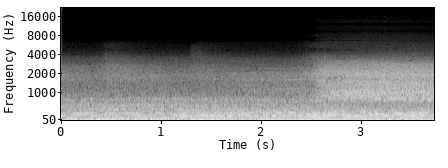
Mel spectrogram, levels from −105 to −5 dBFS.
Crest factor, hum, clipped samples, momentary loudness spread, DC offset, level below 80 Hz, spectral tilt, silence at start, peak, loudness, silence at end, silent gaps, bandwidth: 14 dB; none; under 0.1%; 5 LU; under 0.1%; -24 dBFS; -10.5 dB/octave; 0 s; -4 dBFS; -21 LUFS; 0 s; none; 4 kHz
